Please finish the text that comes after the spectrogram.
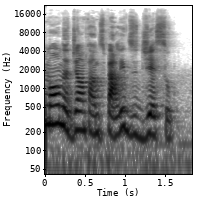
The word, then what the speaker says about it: gesso: bien entendu parler du gesso on peut aussi le prononcer gso mais à quoi ça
